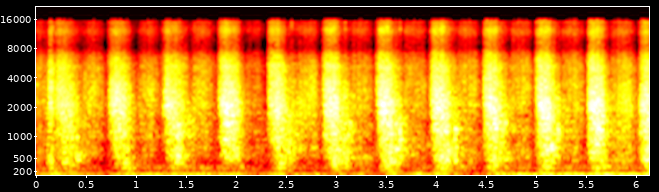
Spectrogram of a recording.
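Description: A long-handled push broom brushes and scrubs a mostly dry, red and black ladybug-shaped synthetic pile rug lying on a marble floor. It makes a steady rhythm of about two strokes per second, each a bright, scratchy swish that fades quickly, with a faint low hum underneath.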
